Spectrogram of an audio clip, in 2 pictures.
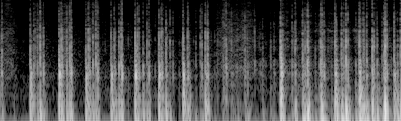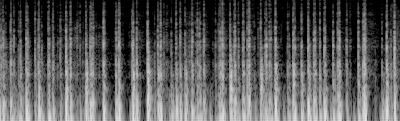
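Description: Several fingertips tap rapidly on the printed front face of a hollow cardboard COCON tissue box held up in both hands. The result is a dense run of short, dry, hollow taps with a low, thumpy body and almost no ring. The taps start sparse and soft, then grow louder and more continuous after about three seconds.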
